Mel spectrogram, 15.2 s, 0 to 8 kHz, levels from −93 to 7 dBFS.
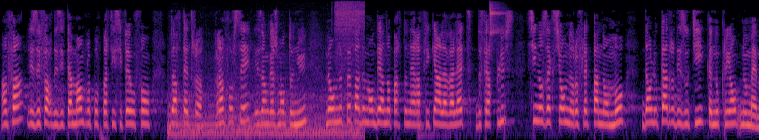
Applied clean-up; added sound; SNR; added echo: none; Tambourine + Bus / Engine; 12 dB; none.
